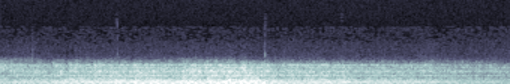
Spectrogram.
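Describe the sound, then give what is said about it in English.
A car engine runs steadily at a low idle-like hum, a continuous droning rumble with faint rhythmic vibration, moderately loud with no voices. “Stop this car.”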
